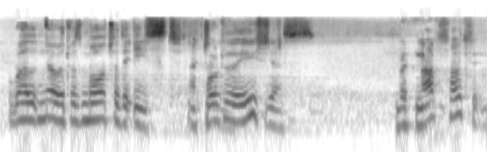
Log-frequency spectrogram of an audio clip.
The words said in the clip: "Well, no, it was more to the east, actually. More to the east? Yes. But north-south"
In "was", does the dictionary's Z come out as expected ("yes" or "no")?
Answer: yes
